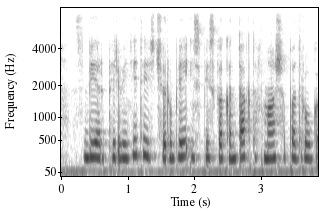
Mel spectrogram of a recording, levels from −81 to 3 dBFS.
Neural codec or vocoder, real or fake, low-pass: vocoder, 24 kHz, 100 mel bands, Vocos; fake; 7.2 kHz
